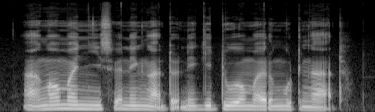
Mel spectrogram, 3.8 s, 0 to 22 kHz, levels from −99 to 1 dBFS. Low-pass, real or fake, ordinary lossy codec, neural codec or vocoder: 19.8 kHz; real; none; none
